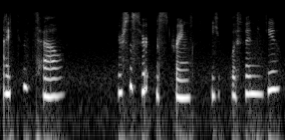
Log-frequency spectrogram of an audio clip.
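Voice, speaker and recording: A woman's voice: sits high, takes it slowly, a little mellow. A woman streamer casually reacting to and reading along with a video game. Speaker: VTuber streamer playing a game. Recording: dull lo-fi sound, game music behind. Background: video game music.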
